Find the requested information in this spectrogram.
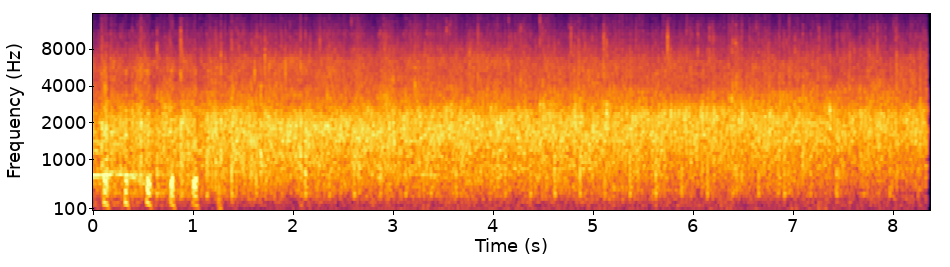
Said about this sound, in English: This second group is sharper than the first group. Did you notice that? They just clapped automatically. Yeah, they were excited.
